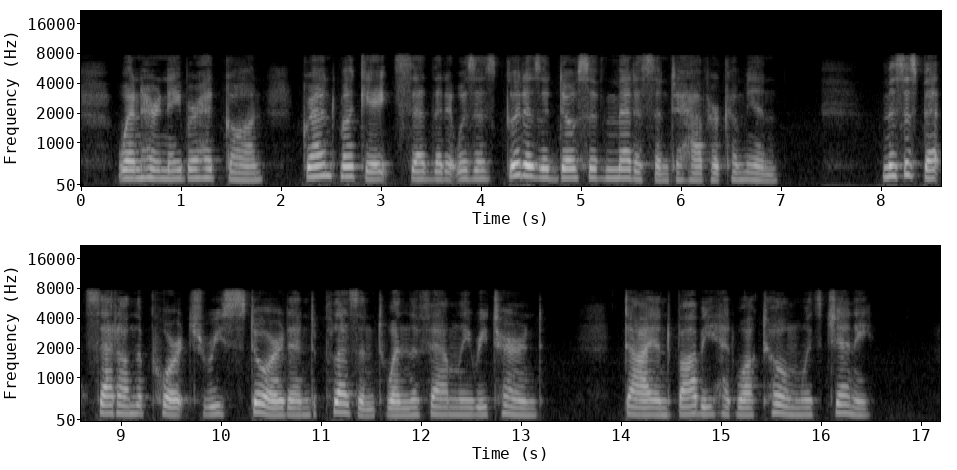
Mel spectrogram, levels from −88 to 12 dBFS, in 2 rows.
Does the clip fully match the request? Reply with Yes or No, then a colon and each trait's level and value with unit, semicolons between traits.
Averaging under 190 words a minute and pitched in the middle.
Yes: average, 155 wpm; medium, 180 Hz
